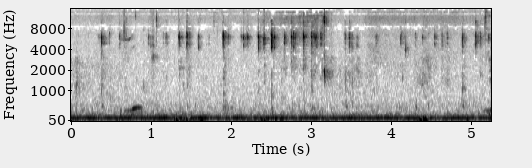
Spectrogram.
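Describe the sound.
Rapid typing on a computer keyboard: many quick, uneven key clicks over a steady low hum, with no voices.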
